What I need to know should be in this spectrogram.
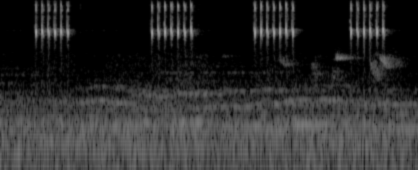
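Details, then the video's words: Masteran cricket sound: four piercing chirps, each a rapid string of six or seven high pulses, with longer pauses between them and a faint short whistle near the end. "suara Jangkrik Unik"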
